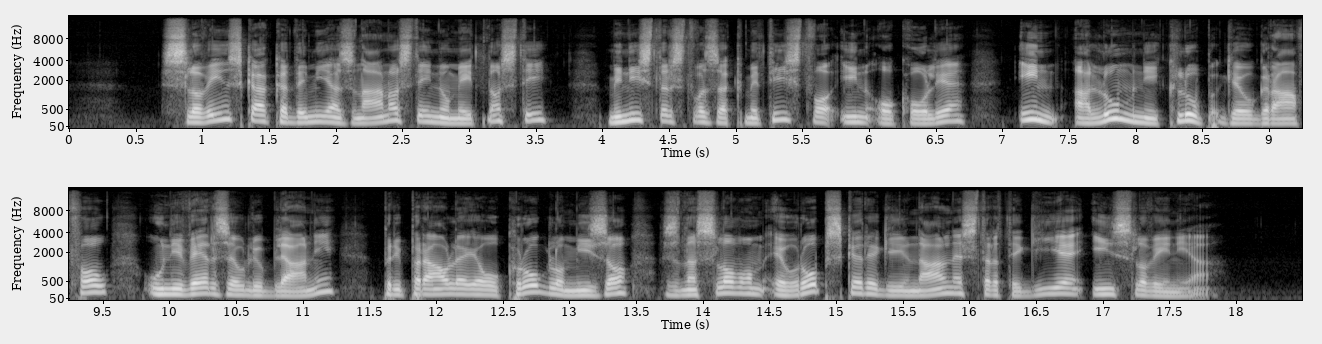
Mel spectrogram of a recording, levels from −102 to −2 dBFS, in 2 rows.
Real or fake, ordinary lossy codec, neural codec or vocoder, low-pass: real; none; none; 14.4 kHz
